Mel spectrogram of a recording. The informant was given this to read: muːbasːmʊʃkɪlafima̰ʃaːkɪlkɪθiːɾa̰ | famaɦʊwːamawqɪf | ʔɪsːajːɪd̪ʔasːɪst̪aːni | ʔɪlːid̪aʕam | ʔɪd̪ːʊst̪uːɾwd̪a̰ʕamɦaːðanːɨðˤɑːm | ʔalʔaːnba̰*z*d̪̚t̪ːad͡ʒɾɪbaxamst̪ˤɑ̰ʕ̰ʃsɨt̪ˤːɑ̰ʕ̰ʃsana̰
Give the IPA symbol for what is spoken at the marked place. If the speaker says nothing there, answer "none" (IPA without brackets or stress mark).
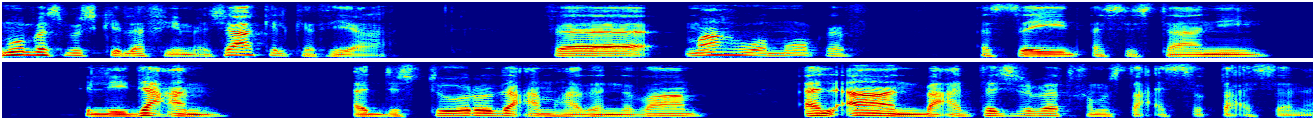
ʕ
